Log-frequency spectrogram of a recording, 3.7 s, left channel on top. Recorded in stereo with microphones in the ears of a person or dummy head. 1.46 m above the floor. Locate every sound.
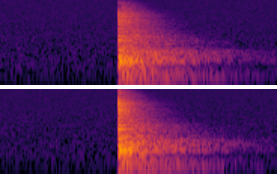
1.6 s a door slam: 30° right (ahead or behind), 2.5 m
